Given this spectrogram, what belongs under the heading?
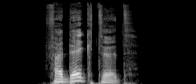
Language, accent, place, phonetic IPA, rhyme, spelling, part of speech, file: German, Germany, Berlin, [fɛɐ̯ˈdɛktət], -ɛktət, verdecktet, verb, De-verdecktet.ogg
- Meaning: inflection of verdecken: 1. second-person plural preterite 2. second-person plural subjunctive II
